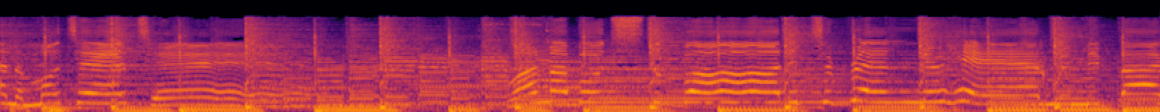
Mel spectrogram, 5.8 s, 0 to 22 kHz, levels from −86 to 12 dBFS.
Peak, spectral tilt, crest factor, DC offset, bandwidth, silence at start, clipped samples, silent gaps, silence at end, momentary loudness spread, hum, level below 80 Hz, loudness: 0 dBFS; -4 dB/octave; 14 dB; under 0.1%; 12 kHz; 0 s; under 0.1%; none; 0 s; 5 LU; none; -24 dBFS; -13 LUFS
